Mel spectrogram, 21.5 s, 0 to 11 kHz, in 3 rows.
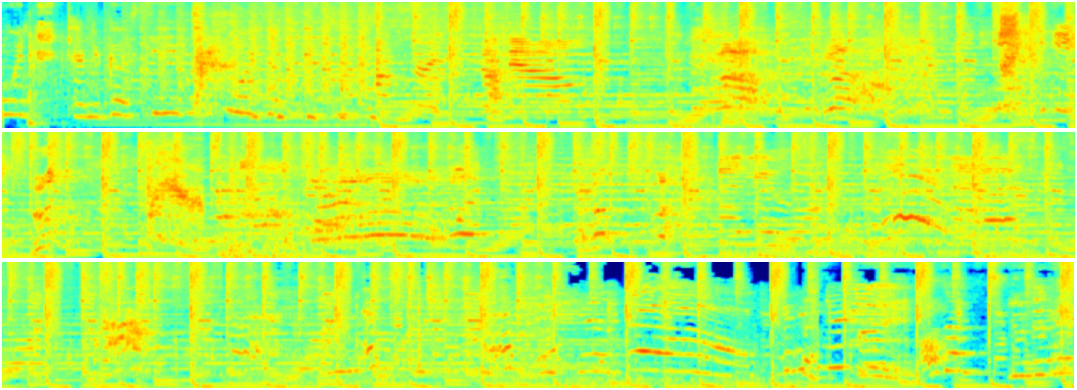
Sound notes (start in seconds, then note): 2.5 upbeat music; 16.3 child's voice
